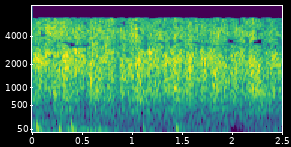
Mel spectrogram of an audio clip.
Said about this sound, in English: And can we all say amen and clap our hands in agreement today? Praise God.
